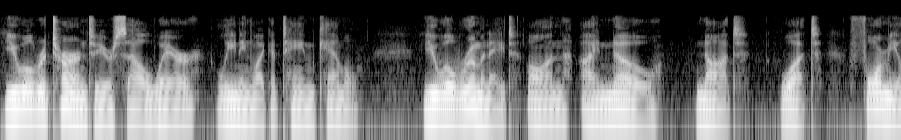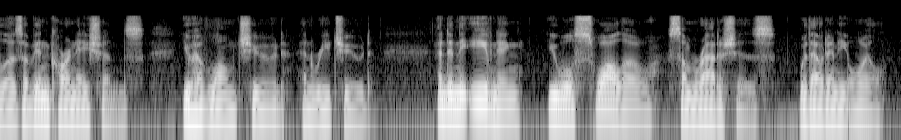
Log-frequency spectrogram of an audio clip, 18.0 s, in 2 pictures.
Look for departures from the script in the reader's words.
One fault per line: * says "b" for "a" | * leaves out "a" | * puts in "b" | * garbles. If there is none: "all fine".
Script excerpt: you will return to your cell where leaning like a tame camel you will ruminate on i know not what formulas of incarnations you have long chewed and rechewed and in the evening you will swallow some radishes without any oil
all fine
